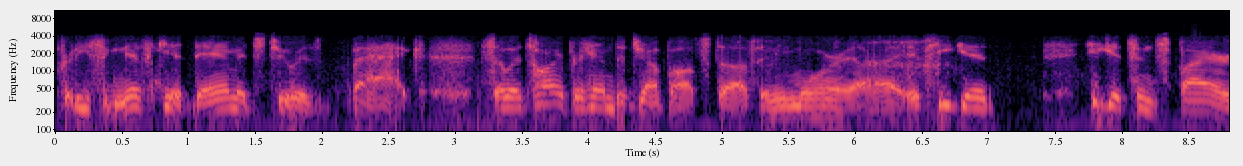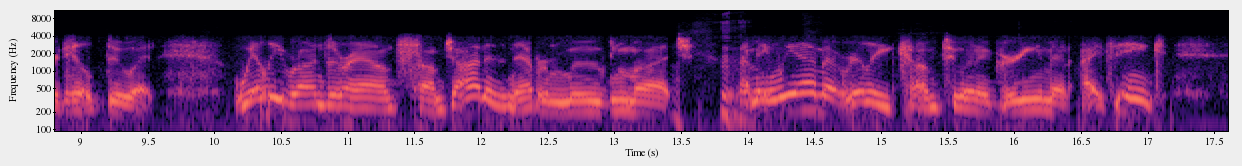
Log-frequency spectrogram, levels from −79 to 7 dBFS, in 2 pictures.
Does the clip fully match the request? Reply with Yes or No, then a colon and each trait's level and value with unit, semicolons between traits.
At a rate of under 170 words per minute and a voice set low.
No: average, 155 wpm; high, 220 Hz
